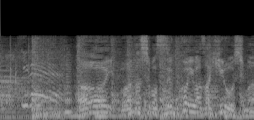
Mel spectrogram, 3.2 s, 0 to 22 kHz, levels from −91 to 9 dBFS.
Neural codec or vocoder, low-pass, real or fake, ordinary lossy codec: vocoder, 24 kHz, 100 mel bands, Vocos; 7.2 kHz; fake; none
